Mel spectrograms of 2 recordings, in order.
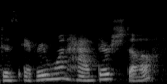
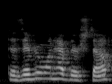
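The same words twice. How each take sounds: First: It is said calmly at normal volume. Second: It is yelled loudly and excitedly.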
